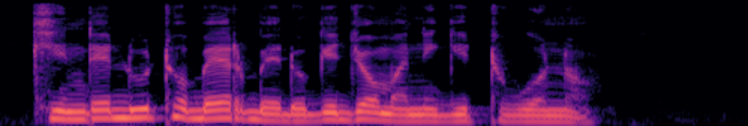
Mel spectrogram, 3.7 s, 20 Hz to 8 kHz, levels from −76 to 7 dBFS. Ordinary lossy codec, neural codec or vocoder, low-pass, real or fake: none; none; 7.2 kHz; real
